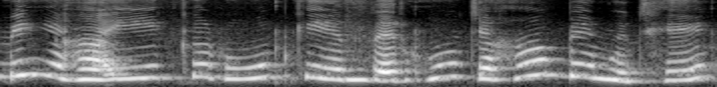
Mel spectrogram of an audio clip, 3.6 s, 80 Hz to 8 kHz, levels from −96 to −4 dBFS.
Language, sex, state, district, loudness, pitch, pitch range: Hindi, female, Maharashtra, Mumbai Suburban, -16 LUFS, 385 Hz, 345-420 Hz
